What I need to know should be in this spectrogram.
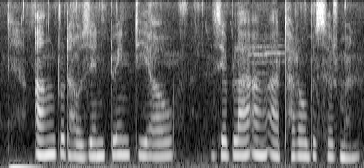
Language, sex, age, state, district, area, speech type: Bodo, female, 18-30, Assam, Udalguri, urban, spontaneous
